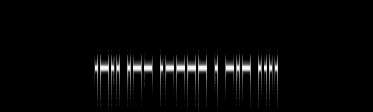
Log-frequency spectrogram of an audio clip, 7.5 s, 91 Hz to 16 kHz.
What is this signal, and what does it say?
Morse code, heard as a keyed tone, about 22 wpm, 700 Hz. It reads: LW1EKH
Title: DXCC-100 Call Signs - 6 Characters - Repeated 2x - 22wpm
